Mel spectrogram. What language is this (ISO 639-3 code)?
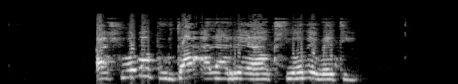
cat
